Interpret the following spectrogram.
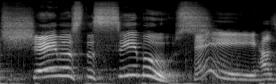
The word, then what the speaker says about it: Seamus: Seamus the Sea Moose.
